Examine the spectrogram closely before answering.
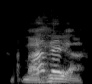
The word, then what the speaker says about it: Megia: Megia. Silent. It's not a silent G. It's just it's like its own G. It's doing its thing. It's its own thing.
